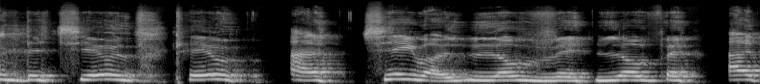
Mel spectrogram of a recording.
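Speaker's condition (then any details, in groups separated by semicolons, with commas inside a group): Ataxic cerebral palsy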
